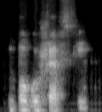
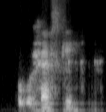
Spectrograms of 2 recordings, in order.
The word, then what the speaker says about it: Boguszewski: Boguszewski. – Boguszewski. – Boguszewski.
